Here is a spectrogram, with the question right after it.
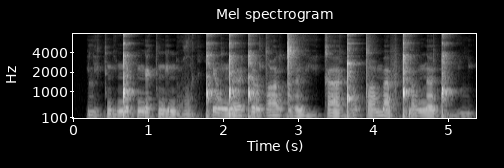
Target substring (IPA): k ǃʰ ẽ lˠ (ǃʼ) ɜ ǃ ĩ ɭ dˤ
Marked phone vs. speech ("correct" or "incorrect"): incorrect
